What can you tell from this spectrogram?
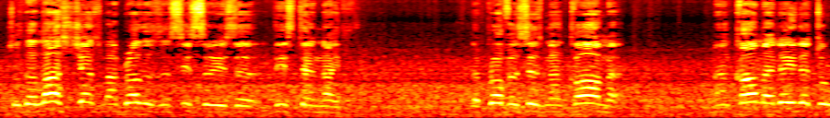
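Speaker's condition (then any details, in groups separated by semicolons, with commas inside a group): No condition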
